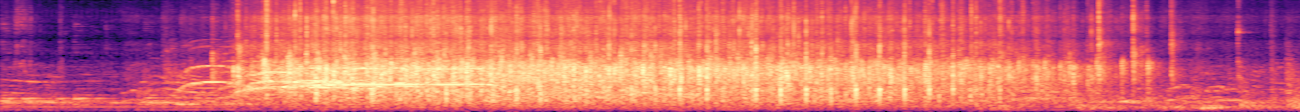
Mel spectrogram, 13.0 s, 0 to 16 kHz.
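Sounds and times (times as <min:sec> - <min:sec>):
audience applauding: 0:01.8 - 0:11.9.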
